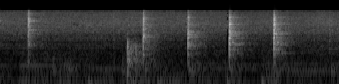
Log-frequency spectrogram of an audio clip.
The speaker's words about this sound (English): They're starting to soften up, so I'm going to add some celery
